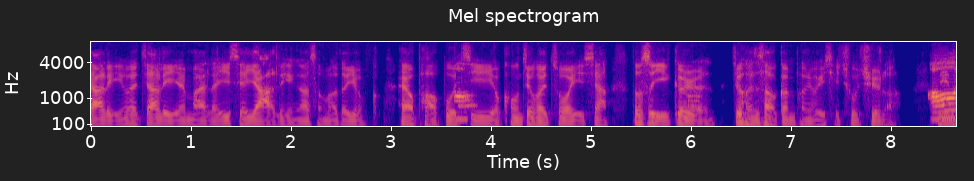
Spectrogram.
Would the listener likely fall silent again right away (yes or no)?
no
